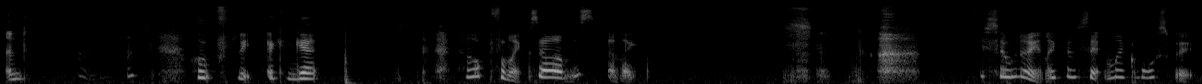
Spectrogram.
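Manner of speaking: fighting back tears; real upset, on the edge of crying; tearful. Real, not acted. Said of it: "I know I'm getting fucking emotional".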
